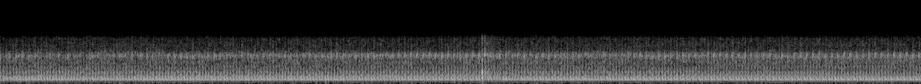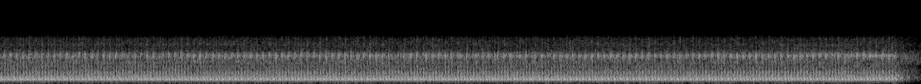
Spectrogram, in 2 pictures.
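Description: Diesel-converted Homelite 25cc two-stroke weed-eater engine being spun over by a hand-held power tool in an attempt to start it: a steady, even-pitched motor whine that starts and stops abruptly, with a single click about five seconds in.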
